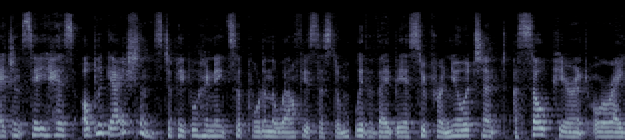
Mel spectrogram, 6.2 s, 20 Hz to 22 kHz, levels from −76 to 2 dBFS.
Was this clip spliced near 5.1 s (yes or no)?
no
